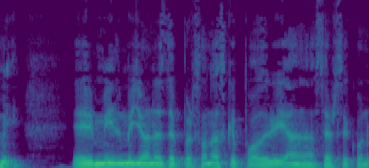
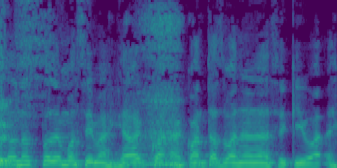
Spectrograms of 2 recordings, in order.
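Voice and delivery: laughing; 5 semitones higher, 3 dB louder, faster than usual. Real, not acted. Laughs at huge banana number.

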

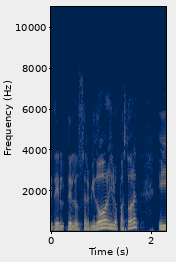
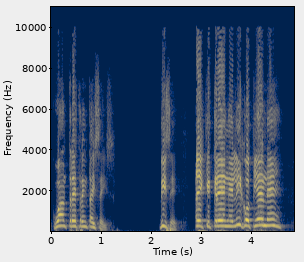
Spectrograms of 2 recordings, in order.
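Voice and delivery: preaching at full force; 8 semitones higher, 10 dB louder than usual. Acted. Preacher reading John 3:36 to the church, loud preaching. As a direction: thunder the verse at them.

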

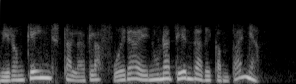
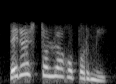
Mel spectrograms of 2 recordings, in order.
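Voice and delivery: loud, resolute princess; determined, self-assertive announcement; firm; 8 semitones higher, 9 dB louder, faster than usual. A narrator's reading. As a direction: declare it with firmness. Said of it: "dijo Rosamunda con firmeza".

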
